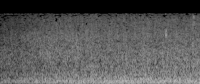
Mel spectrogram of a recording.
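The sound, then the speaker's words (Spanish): Heavy rain pours down by a wire fence where a dark off-road vehicle has stopped. It makes a dense, even hiss that stays loud and steady the whole time, with no voices. “Llueve con fuerza.”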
